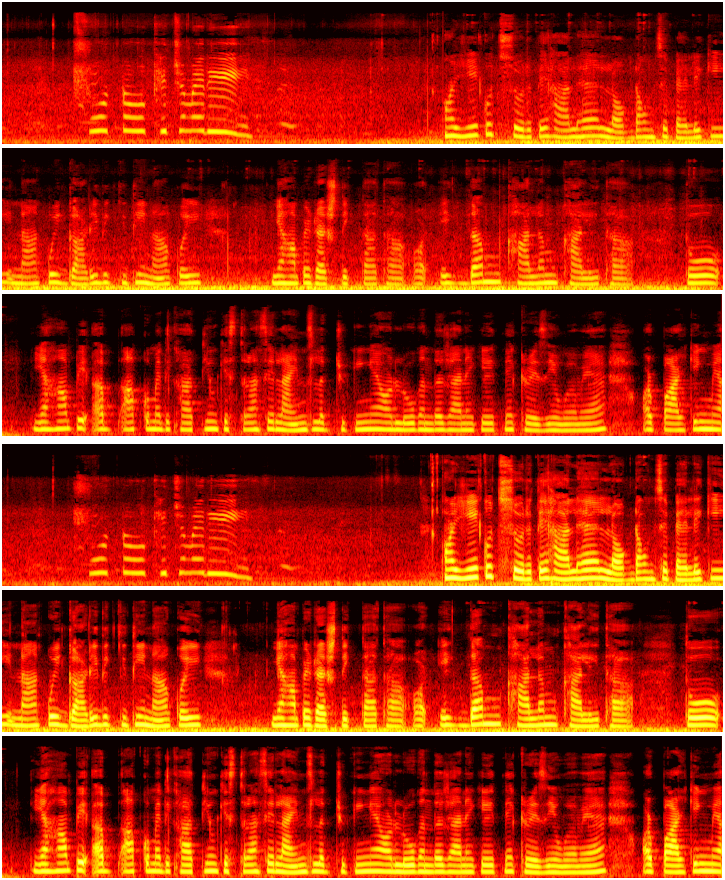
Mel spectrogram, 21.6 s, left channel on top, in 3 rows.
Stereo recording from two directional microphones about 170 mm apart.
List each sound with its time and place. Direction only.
0.7 s speech: centre (ahead or behind)
1.5 s speech: 25° right (ahead or behind)
4.5 s speech: 50° right (ahead or behind); by 21.5 s 35° right (ahead or behind)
